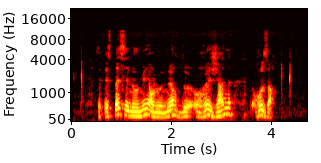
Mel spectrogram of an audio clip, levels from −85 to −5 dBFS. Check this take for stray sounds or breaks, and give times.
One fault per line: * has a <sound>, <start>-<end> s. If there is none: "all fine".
all fine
